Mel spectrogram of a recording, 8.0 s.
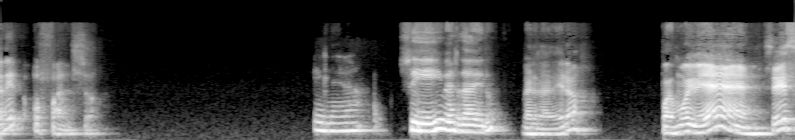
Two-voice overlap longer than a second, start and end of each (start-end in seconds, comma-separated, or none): none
